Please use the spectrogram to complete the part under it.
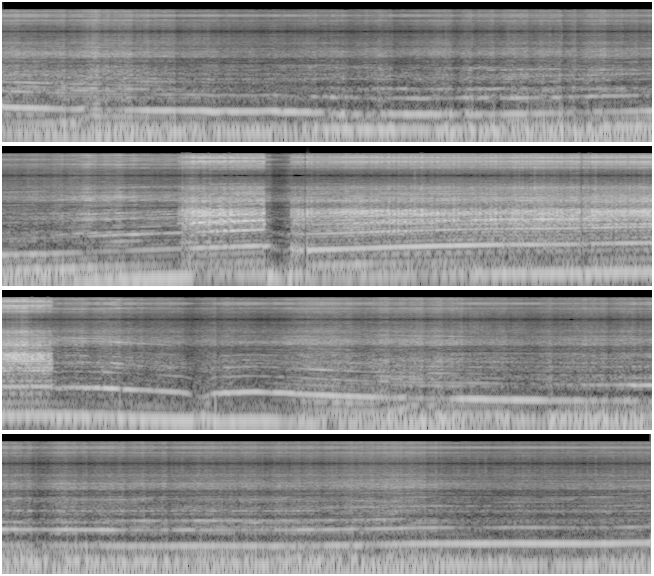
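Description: A motorcycle engine roars loudly, revving up and down through the gears.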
